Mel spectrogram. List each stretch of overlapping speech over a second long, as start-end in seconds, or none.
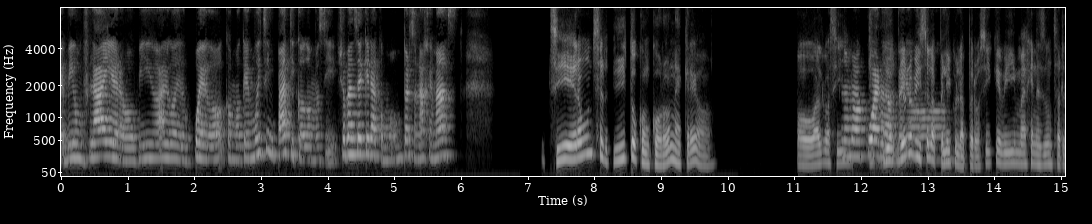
11.7-13.5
